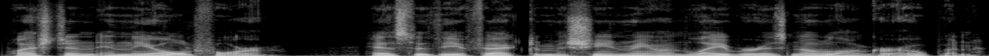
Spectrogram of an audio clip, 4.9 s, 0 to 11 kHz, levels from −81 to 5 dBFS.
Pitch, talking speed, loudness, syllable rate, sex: 95 Hz, 220 wpm, -16 LUFS, 5.8 syllables/s, male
